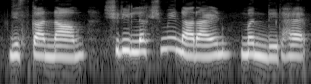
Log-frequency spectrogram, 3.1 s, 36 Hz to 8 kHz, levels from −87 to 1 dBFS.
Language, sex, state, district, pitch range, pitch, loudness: Hindi, female, Himachal Pradesh, Shimla, 215-280 Hz, 230 Hz, -15 LUFS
